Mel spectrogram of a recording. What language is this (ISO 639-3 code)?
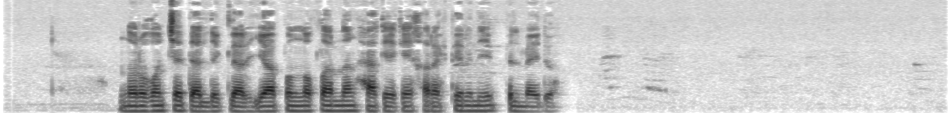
uig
